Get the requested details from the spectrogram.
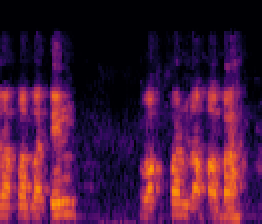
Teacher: یہ صرف ایک حرف میں، وہ بھی گول تا جسے تائے مدورہ بھی کہا جاتا ہے، عربی کے اندر اس کو تائے مدورہ سے تعبیر کرتے ہیں۔ تو گول تا جو ہوتی ہے یہ وقف کی حالت میں ہا ہو جاتی ہے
